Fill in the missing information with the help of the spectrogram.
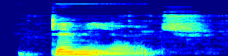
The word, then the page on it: demiurge: British English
